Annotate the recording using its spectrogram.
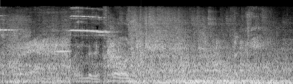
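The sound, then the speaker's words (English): A heavy garage door rumbles and rattles as it closes, with a loud, steady mechanical roar throughout and brief higher squeaks partway through. “And see that garage door? That's going to keep everybody out.”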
